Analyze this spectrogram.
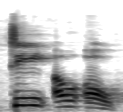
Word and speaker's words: too: The very next is too, to. It's a little bit longer in sound. The oo sound is there. So in pronunciation is quite different from to. It's to, a little bit longer. There's oo sound in it.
